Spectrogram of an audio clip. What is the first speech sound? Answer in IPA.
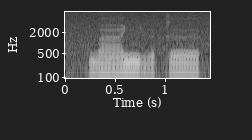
w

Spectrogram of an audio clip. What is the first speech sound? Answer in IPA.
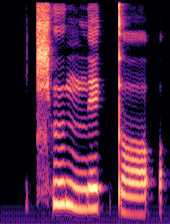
t͡ɕʰ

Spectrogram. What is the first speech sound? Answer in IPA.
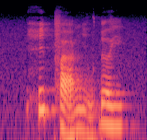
h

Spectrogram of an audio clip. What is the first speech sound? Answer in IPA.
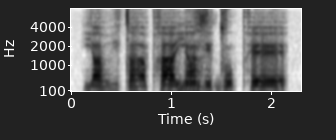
j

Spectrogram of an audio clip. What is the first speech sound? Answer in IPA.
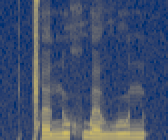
ǁ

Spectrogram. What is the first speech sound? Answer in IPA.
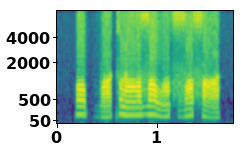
ɔ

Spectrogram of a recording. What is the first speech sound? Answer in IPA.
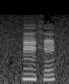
ɛ̃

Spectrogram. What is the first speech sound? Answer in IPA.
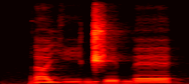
ɾ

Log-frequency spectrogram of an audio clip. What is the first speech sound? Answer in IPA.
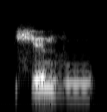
ç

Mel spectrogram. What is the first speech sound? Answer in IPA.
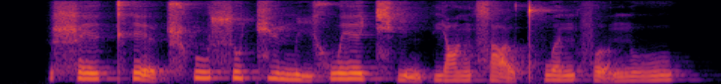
ʂ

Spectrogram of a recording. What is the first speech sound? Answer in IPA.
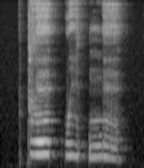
p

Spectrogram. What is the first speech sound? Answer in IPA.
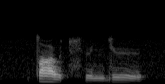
tˤ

